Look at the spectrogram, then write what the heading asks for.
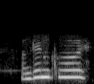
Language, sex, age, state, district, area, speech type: Santali, female, 18-30, West Bengal, Birbhum, rural, conversation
